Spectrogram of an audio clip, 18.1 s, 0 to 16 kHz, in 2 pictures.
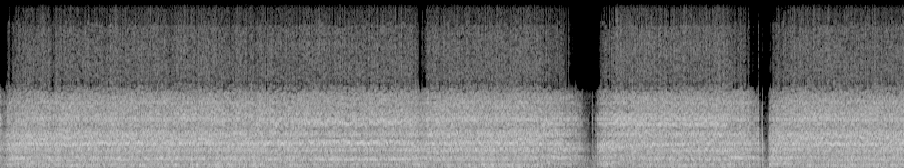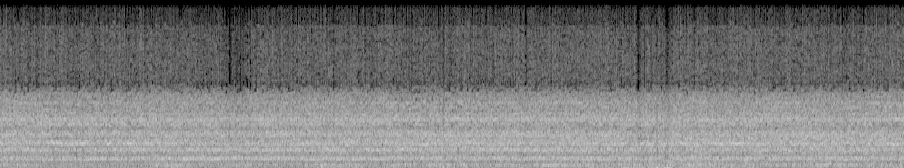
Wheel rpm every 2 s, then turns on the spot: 160, 220, 180, 130, 190, 230, 230, 220, 220.
6-8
